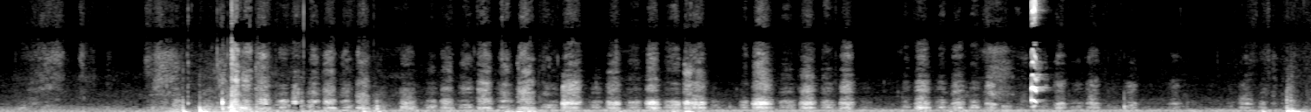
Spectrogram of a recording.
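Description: Rottweiler panting quickly with a rubber ball toy in its mouth, starting about two seconds in. A thump comes as the panting starts, and a brief sharp squeak comes near the end.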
